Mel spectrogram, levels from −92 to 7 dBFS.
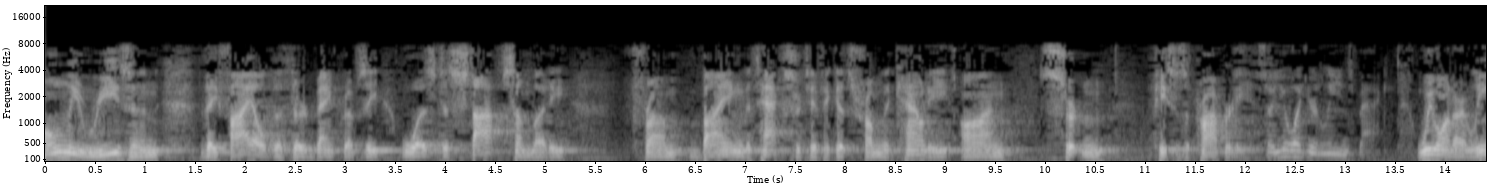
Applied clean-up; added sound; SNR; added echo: none; none; none; none.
